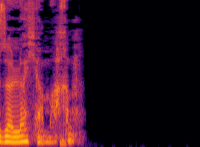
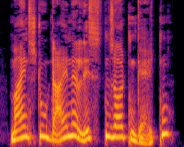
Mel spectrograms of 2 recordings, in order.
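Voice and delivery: angry birds; 8 semitones higher than usual. A narrator's reading. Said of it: "riefen die Vögel noch zorniger".

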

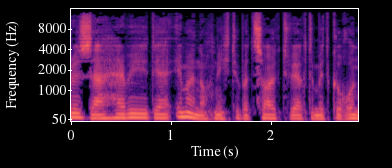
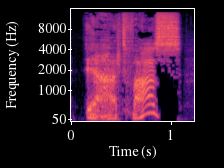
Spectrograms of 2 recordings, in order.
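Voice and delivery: slow, louder disbelieving cry; called out; 4 dB louder, slower than usual. A narrator's reading. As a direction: call it out in shock. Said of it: "rief Sirius".

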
